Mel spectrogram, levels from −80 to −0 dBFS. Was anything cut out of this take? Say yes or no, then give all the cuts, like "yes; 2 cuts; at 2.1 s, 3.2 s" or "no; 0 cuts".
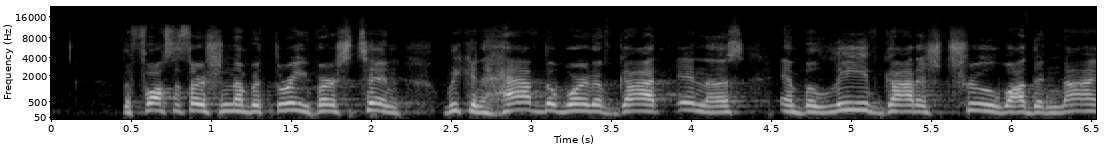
no; 0 cuts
